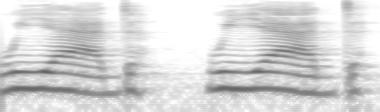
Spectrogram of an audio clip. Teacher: we 和 add 连读成 we add 加一个小小的半元音 ye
